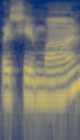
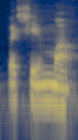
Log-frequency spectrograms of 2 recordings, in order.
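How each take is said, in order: First: The word ends with a full n sound. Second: The word ends with a nasalized vowel.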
